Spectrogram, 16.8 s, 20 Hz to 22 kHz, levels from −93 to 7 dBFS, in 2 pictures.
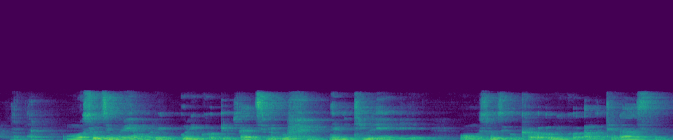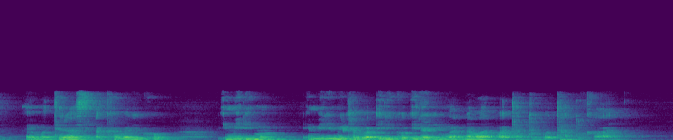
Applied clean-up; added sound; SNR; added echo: none; none; none; reverberation time 0.9 s.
